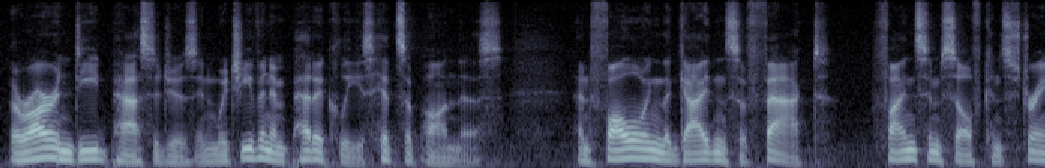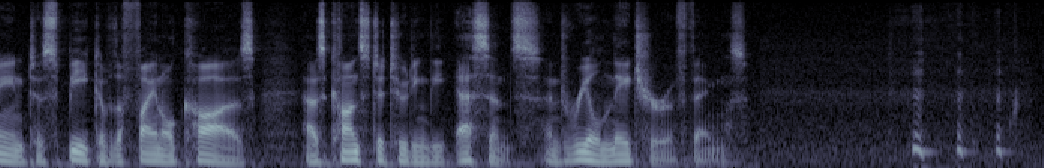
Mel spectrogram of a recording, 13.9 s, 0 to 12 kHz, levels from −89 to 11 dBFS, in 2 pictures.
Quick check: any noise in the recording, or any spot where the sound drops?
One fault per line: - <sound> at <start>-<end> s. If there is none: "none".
- laugh at 12.9-13.8 s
